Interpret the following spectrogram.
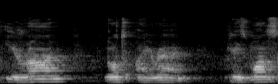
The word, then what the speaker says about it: Iran: the Iranian people but you're pronouncing our country's name wrong our country is named Iran go to Iran please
